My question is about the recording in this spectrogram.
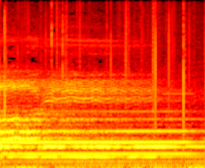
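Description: Choral singing played from a vinyl record: the choir holds a sustained chord that fades away near the end, with the record's surface clicks audible.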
